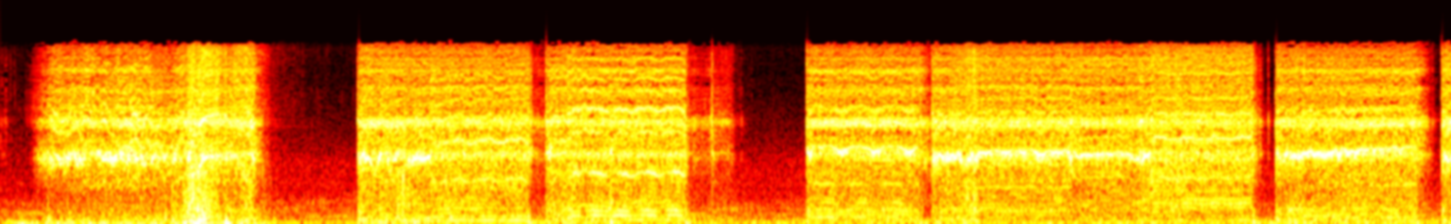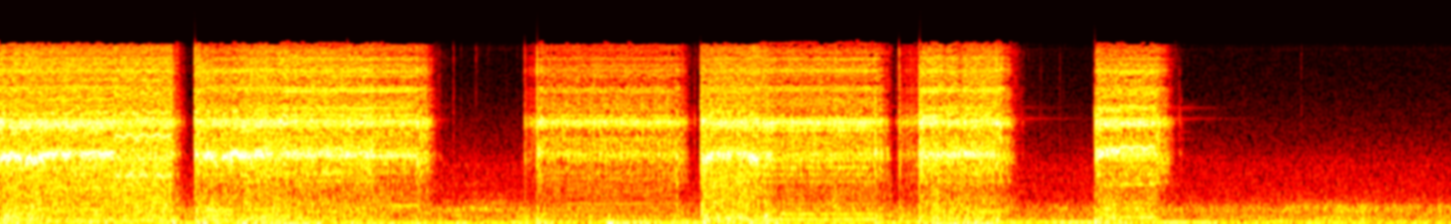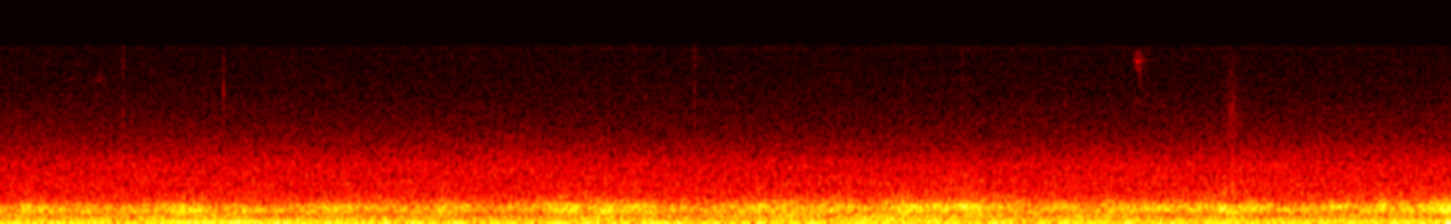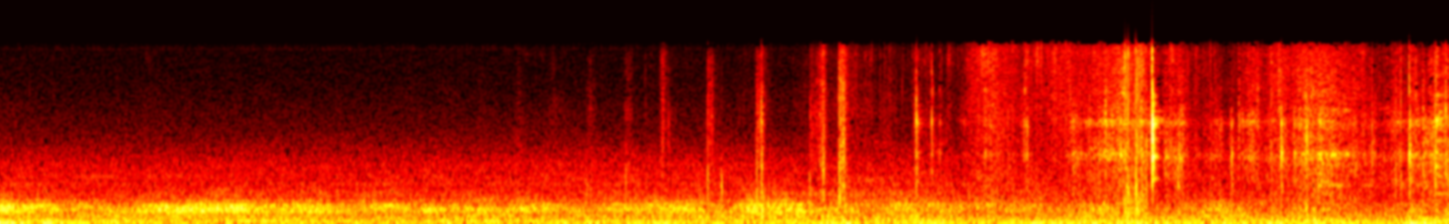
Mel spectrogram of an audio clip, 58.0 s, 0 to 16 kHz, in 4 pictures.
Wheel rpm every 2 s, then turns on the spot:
100, 110, 170, 130, 170, 200, 180, 180, 180, 90, 90, 120, 100, 40, 0, 0, 0, 0, 0, 0, 0, 0, 0, 0, 0, 0, 0, 0, 0.
20-22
